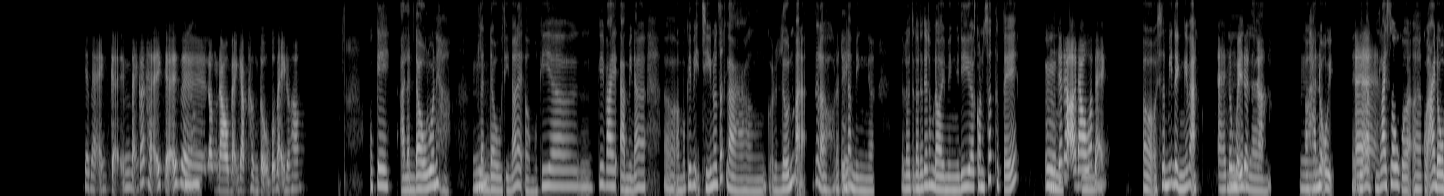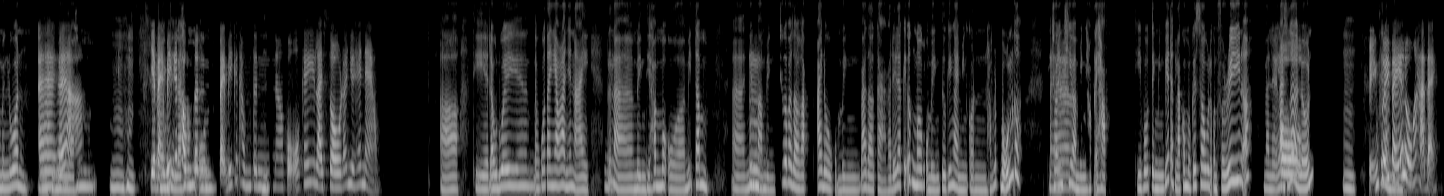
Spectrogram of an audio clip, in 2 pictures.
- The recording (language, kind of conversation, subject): Vietnamese, podcast, Bạn đã từng gặp thần tượng của mình chưa, và lúc đó bạn cảm thấy thế nào?
- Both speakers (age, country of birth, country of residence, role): 30-34, Vietnam, Vietnam, guest; 30-34, Vietnam, Vietnam, host
- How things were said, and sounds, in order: tapping; in English: "concert"; other background noise; in English: "idol"; background speech; laughing while speaking: "ừm"; in English: "idol"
